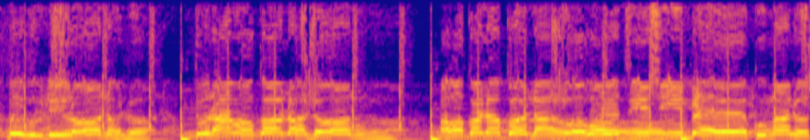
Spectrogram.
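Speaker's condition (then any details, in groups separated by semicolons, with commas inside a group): No condition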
